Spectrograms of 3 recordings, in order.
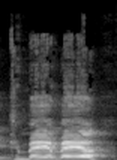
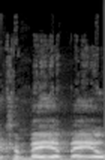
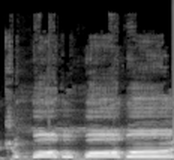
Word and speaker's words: Kamehameha: youtube and they had no idea how to pronounce kamehameha and it was they they were calling it oh like the kamama mama and stuff like that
